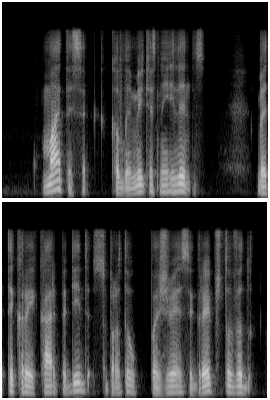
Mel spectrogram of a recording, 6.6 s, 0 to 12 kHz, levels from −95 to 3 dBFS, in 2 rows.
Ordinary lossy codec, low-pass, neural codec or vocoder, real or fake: Opus, 64 kbps; 7.2 kHz; codec, 16 kHz, 0.7 kbps, FocalCodec; fake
